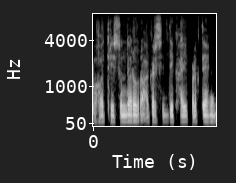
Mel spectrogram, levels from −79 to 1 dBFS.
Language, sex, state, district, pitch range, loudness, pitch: Hindi, male, Bihar, Jahanabad, 100-105 Hz, -19 LUFS, 105 Hz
